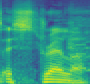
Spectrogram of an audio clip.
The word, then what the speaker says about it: Estrella: That's Estrella, It's or very confusing. probably, I don't know, it's pronounced Estrella.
